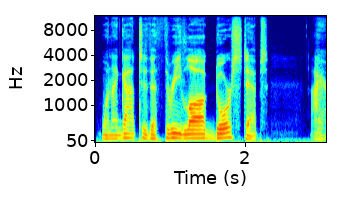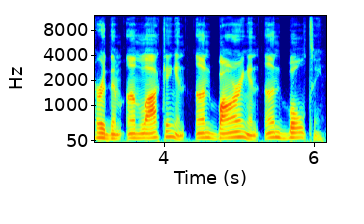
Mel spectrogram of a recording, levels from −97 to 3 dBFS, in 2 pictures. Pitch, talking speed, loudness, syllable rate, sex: 110 Hz, 155 wpm, -19 LUFS, 4.4 syllables/s, male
